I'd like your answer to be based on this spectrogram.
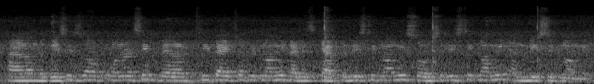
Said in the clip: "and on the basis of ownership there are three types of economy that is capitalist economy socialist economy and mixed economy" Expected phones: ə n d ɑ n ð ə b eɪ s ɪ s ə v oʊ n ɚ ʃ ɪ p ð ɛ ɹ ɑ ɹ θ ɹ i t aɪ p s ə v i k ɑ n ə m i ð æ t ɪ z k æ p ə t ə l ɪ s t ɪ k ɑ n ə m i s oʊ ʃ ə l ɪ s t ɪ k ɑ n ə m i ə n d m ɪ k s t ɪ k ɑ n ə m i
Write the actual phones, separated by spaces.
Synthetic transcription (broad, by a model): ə n d ɑ n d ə b eɪ s ɪ s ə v oʊ n ɚ ʃ ɪ p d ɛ ɹ ɑ ɹ t ɹ i t aɪ p s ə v i k ɑ n ə m i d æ t ɪ z k æ p ə t ə l ɪ s t ɪ k ɑ n ə m i s oʊ ʃ ə l ɪ s t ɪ k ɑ n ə m i ə n d m ɪ k s t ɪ k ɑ n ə m i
